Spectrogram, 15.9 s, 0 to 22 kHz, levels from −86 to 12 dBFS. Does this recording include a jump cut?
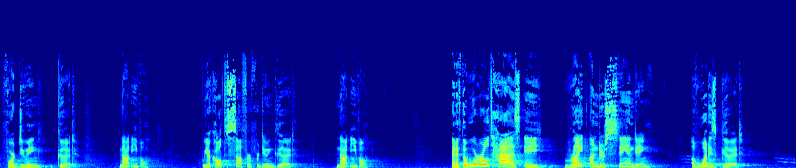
no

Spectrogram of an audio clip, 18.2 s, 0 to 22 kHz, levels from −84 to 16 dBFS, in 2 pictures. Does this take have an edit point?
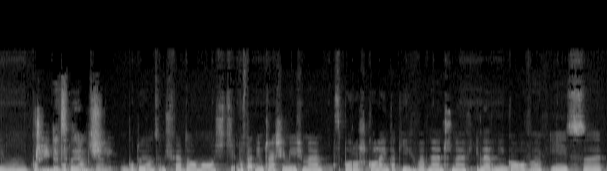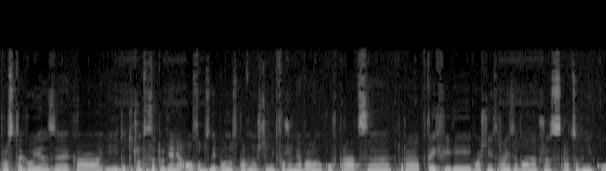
yes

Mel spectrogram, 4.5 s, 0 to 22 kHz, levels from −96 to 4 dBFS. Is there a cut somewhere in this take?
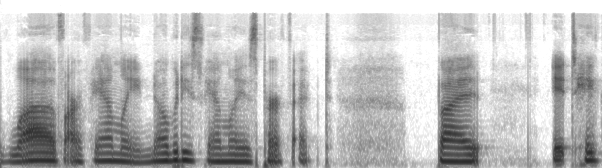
no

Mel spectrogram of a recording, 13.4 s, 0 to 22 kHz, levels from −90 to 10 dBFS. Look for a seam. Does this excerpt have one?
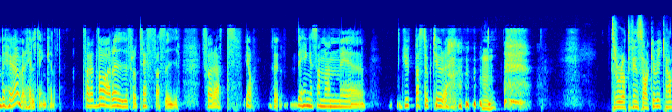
no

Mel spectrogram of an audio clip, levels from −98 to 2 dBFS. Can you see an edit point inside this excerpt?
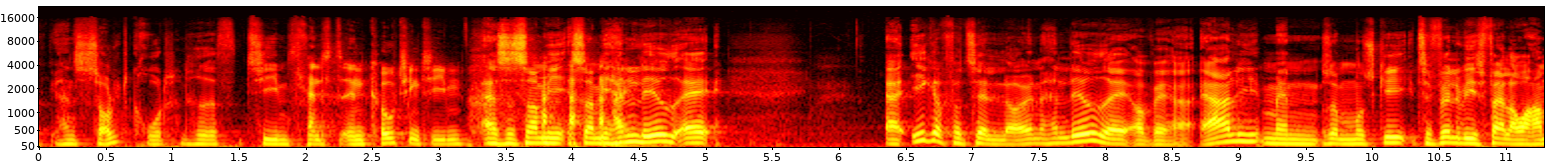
yes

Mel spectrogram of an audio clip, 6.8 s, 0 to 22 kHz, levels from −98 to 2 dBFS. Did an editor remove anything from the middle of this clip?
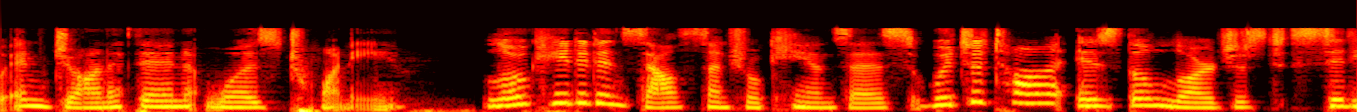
yes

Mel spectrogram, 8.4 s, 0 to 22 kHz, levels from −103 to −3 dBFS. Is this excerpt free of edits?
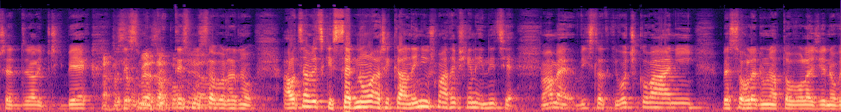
no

